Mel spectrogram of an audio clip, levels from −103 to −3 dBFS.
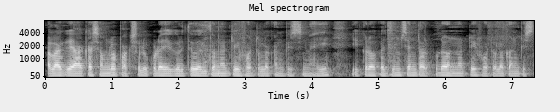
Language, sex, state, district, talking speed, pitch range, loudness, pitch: Telugu, male, Andhra Pradesh, Sri Satya Sai, 170 wpm, 105-110 Hz, -20 LUFS, 105 Hz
